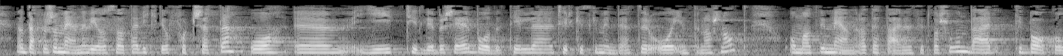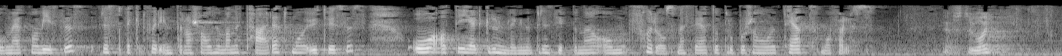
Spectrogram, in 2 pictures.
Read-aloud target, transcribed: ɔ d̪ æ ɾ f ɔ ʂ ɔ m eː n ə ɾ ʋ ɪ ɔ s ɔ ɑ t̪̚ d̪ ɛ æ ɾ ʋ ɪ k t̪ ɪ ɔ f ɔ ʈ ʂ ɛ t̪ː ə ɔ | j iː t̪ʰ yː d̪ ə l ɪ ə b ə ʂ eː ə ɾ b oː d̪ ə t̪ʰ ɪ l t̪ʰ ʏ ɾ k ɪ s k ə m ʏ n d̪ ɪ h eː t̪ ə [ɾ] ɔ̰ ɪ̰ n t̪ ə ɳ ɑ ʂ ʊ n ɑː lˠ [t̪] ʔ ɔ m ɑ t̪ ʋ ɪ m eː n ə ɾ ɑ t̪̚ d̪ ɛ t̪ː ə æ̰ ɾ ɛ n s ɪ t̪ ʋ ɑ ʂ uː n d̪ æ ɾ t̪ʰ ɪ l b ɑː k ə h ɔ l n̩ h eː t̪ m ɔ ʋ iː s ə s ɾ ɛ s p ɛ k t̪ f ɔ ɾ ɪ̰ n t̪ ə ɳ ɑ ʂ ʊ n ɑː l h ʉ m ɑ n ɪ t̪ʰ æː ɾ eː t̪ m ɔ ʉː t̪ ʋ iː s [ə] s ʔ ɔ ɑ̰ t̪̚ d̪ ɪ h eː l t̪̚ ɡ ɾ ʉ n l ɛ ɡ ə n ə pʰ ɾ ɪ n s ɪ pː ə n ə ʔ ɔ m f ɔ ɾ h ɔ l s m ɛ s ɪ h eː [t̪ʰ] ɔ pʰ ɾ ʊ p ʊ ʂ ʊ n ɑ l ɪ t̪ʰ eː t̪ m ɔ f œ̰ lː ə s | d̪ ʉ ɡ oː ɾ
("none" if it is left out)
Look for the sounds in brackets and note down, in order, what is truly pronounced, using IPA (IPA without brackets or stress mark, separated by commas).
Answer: ɾ, t̪, ə, t̪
